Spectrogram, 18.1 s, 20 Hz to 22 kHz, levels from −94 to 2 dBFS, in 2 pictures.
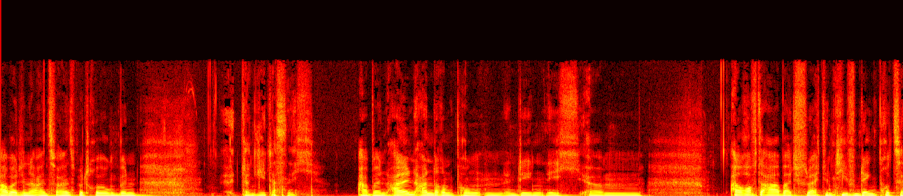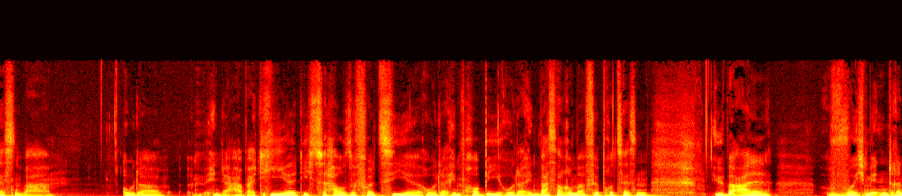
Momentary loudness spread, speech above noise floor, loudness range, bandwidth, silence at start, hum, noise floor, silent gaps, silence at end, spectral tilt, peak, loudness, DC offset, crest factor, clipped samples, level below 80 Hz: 16 LU; 31 dB; 3 LU; 15 kHz; 0 s; none; -47 dBFS; none; 0 s; -7 dB/octave; 0 dBFS; -17 LUFS; under 0.1%; 16 dB; under 0.1%; -42 dBFS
